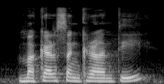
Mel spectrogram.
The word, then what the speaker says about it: Makar Sankranti: Makar Sankranti. – Makran Sankranti.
